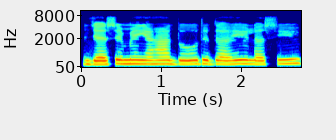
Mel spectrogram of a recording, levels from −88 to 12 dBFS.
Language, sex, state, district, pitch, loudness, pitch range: Hindi, female, Bihar, Sitamarhi, 210 Hz, -13 LUFS, 200-220 Hz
